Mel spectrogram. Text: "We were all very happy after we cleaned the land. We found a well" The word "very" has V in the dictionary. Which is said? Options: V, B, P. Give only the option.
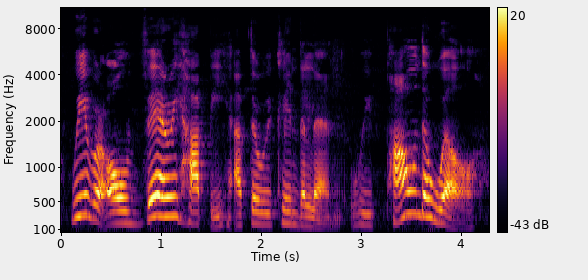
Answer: V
